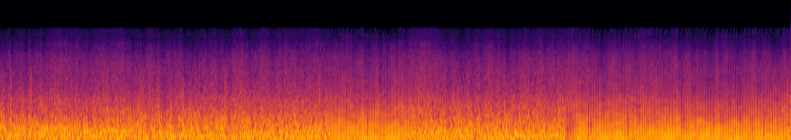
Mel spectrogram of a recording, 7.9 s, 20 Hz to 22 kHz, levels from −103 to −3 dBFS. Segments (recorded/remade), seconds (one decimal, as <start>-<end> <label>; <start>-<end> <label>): 0.0-3.3 recorded; 3.3-4.1 remade; 4.1-5.7 recorded; 5.7-7.9 remade

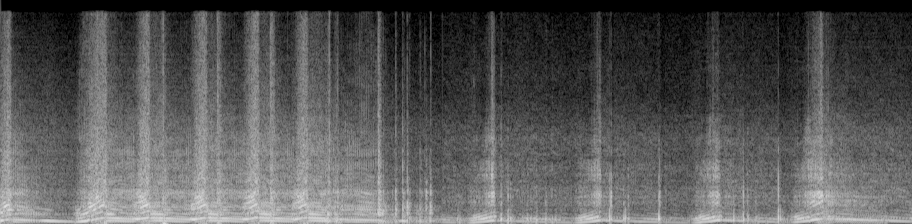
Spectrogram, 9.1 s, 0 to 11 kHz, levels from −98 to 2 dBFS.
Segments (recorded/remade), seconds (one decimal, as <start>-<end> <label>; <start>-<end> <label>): 0.0-3.5 remade; 3.5-6.0 recorded; 6.0-6.4 remade; 6.4-7.0 recorded; 7.0-9.1 remade

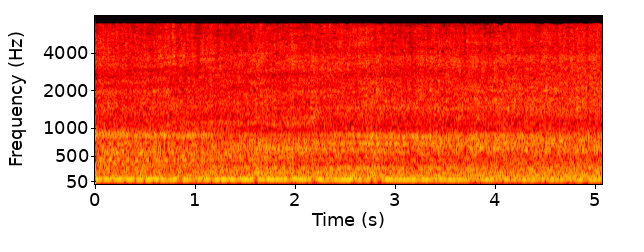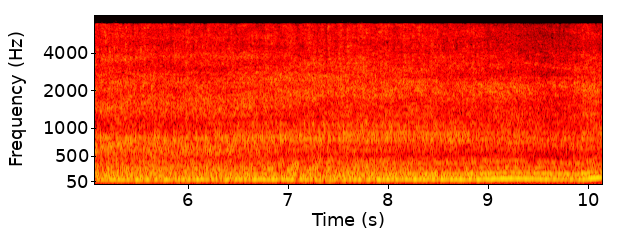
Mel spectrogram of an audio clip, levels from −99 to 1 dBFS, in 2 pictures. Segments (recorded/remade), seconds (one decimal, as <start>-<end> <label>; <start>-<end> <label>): 0.0-5.9 recorded; 5.9-8.9 remade; 8.9-10.1 recorded

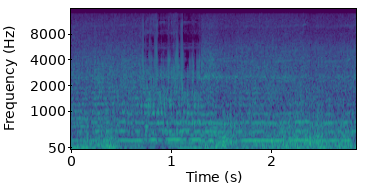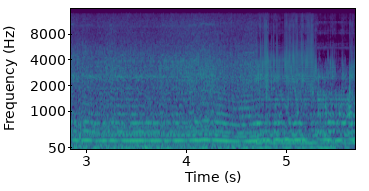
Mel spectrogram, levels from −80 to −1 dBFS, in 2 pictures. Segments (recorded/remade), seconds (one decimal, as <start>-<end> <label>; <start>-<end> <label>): 0.0-0.7 recorded; 0.7-1.3 remade; 1.3-4.7 recorded; 4.7-5.7 remade

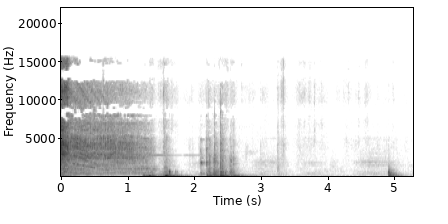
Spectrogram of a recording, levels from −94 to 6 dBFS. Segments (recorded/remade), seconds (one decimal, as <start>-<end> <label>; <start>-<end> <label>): 0.0-5.3 recorded

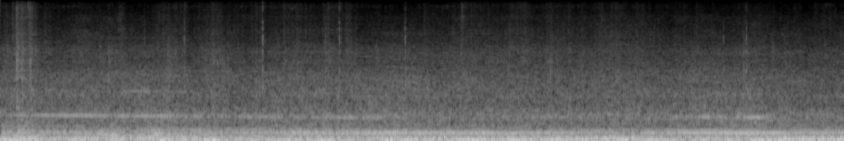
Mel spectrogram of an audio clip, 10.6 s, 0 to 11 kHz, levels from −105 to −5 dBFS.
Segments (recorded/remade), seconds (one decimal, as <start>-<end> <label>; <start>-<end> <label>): 0.0-3.4 recorded; 3.4-5.7 remade; 5.7-10.6 recorded

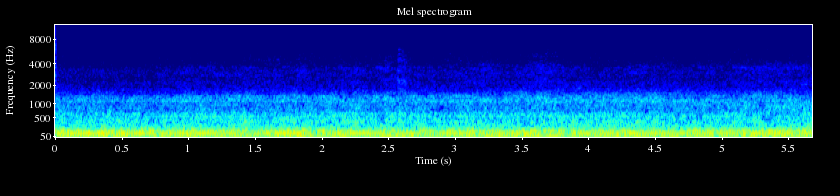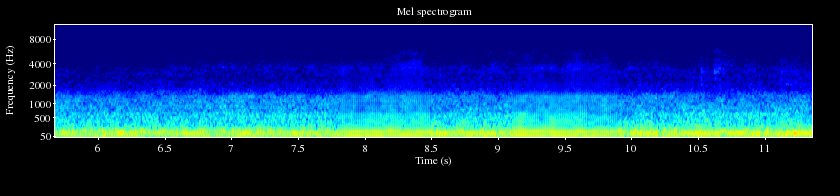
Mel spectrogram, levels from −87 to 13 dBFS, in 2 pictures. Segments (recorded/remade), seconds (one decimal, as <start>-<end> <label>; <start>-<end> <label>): 0.0-7.8 recorded; 7.8-8.5 remade; 8.5-9.1 recorded; 9.1-9.9 remade; 9.9-11.4 recorded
